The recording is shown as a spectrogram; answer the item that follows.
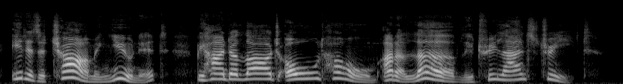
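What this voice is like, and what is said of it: Genteel old Southern woman's accent. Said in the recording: “with an antebellum accent most becoming”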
